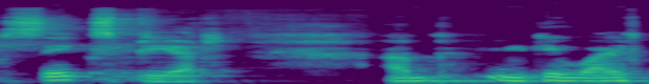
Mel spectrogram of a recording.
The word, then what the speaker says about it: Shakespeare: और इनका जो सही प्रोनाउंसिएशन है पढ़ने का। तो सेक को आप पहले पढ़े फिर स्पीयर को। तो शेक्सपियर।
